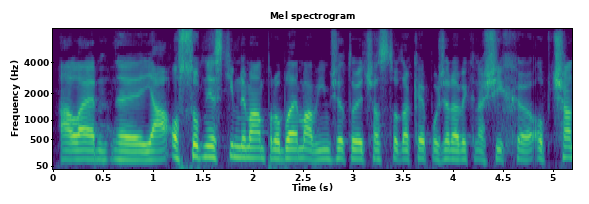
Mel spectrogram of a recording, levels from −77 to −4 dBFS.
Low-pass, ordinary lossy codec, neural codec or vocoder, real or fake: none; none; codec, 16 kHz, 2 kbps, X-Codec, HuBERT features, trained on LibriSpeech; fake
